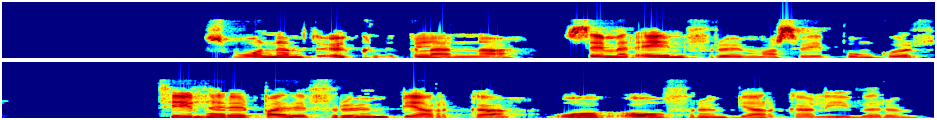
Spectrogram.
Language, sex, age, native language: Icelandic, female, 40-49, Icelandic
